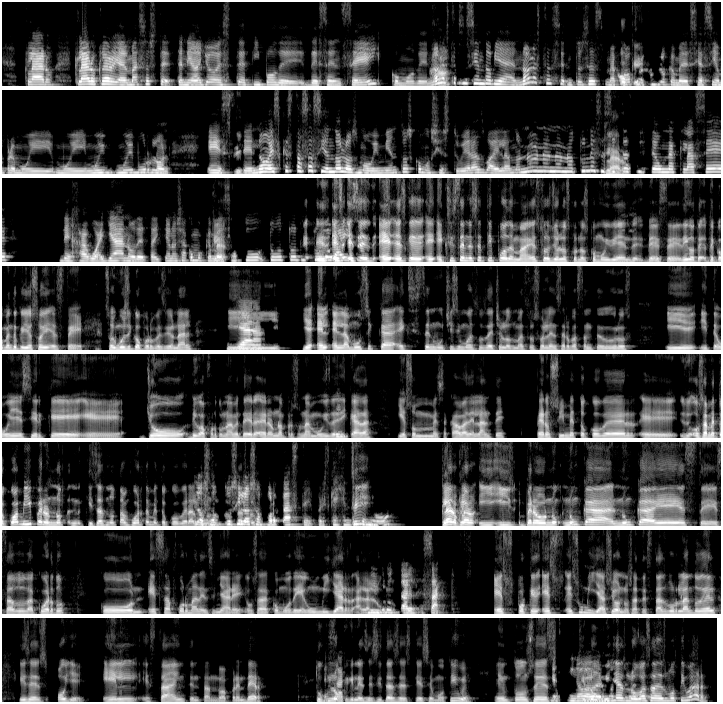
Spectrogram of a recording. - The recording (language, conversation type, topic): Spanish, unstructured, ¿Qué recomendarías a alguien que quiere empezar a hacer ejercicio?
- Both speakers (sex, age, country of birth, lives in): female, 40-44, Mexico, Mexico; male, 40-44, Mexico, Mexico
- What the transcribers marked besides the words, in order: none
